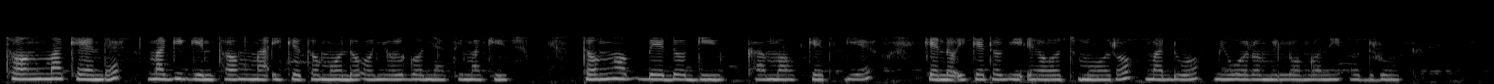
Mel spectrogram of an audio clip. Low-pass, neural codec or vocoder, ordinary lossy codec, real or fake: 3.6 kHz; vocoder, 44.1 kHz, 128 mel bands every 512 samples, BigVGAN v2; none; fake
